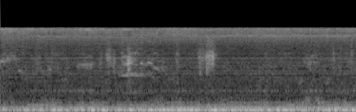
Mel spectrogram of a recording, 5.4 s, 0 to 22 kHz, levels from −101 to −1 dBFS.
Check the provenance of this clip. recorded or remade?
remade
